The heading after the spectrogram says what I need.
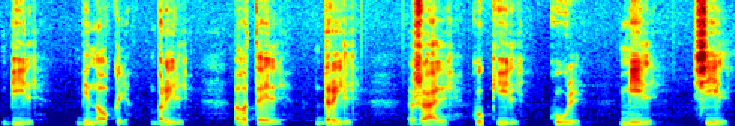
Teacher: м'який л і тоді коли після нього стоїть м'який знак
